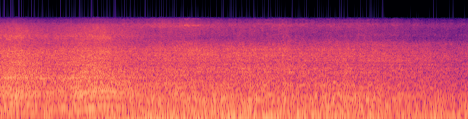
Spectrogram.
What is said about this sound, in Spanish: El viaje de Miguel continúa. Mientras su coche se adentra en la noche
